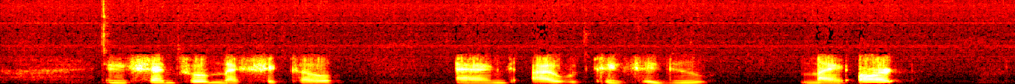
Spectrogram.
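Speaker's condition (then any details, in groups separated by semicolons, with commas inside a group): Tongue cancer; now speaks pretty clearly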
